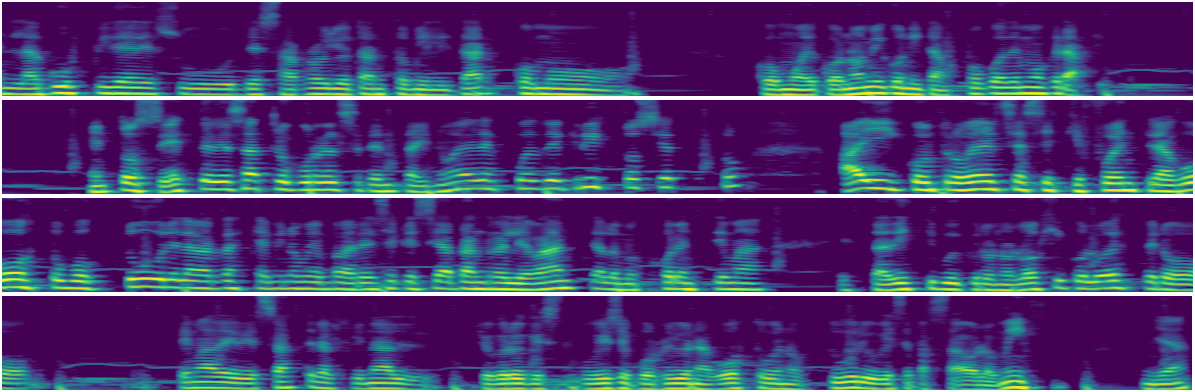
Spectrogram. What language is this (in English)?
Spanish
